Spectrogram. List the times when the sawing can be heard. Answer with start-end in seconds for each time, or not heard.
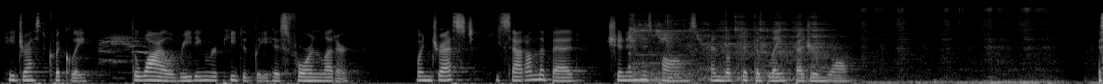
6.7-10.9.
